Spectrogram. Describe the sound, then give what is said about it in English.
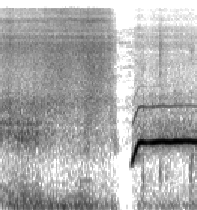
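A person whistles by sucking air in. After a brief silence, a loud, clear tone starts with a quick upward slide, then holds one steady pitch to the end. “I can suck in a whistle, but I cannot blow out.”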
